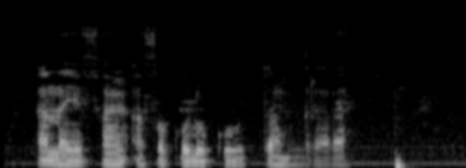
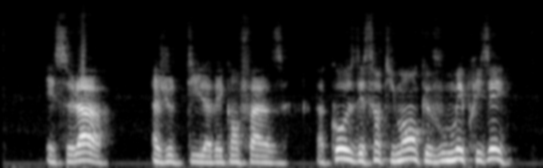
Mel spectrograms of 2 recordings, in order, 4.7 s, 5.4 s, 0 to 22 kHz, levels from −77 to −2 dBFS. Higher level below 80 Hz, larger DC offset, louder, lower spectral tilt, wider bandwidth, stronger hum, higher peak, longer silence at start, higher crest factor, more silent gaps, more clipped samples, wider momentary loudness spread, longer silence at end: first, -42 dBFS vs -56 dBFS; neither; second, -32 LUFS vs -16 LUFS; about the same, -7.5 dB/octave vs -6.5 dB/octave; about the same, 11.5 kHz vs 12 kHz; neither; second, -14 dBFS vs 0 dBFS; about the same, 0.4 s vs 0.45 s; about the same, 18 dB vs 16 dB; neither; neither; second, 12 LU vs 19 LU; first, 0.6 s vs 0.35 s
